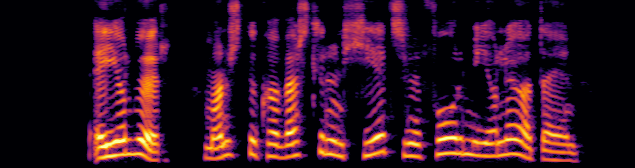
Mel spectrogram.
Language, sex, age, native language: Icelandic, female, 40-49, Icelandic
